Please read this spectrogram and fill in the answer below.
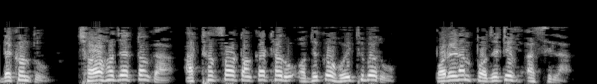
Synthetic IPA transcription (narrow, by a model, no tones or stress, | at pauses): d̪ekʰɔnt̪ṵ | t͡ʃʰɔɦɔd͡ʒaɾʈɔŋka̰ːʈʰɔsɔʈɔŋkaʈʰaɾuʔɔd̪ʱikɔɦojt̪ʰibaɾṵ | pɔɾiɽ̃ampɔd͡ʒiʈibasila̰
